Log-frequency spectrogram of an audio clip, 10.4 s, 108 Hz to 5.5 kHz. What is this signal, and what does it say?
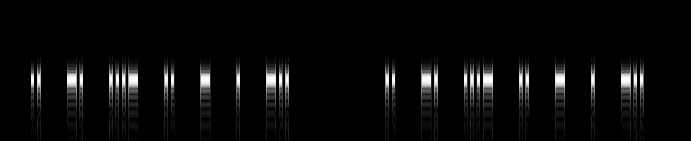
Morse code, heard as a keyed tone, about 25 wpm, spaced as for 15 wpm, 600 Hz. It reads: INVITED INVITED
